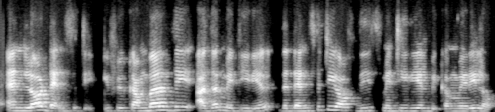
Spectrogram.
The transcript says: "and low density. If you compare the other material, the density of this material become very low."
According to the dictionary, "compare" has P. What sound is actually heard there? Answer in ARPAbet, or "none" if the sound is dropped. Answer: B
